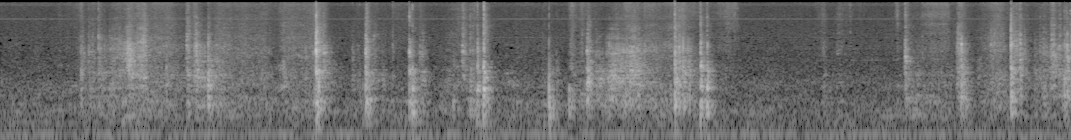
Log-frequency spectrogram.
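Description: A cat pawing and nosing at the holes of a cardboard puzzle box: irregular scrapes on the cardboard with small clicks and rattles. It starts about a second in, pauses for a second or two, then starts again near the end.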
